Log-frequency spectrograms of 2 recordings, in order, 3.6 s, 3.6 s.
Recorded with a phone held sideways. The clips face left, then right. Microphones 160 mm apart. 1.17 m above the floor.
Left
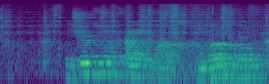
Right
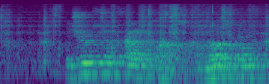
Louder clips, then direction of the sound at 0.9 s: Even; 20° left (ahead or behind).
